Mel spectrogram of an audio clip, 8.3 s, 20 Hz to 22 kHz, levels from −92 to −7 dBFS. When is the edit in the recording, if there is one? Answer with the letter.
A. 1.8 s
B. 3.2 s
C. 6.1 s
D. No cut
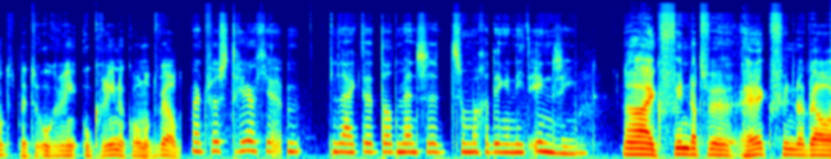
A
